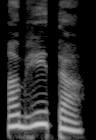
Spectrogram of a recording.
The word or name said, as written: ಅಬುದಿ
